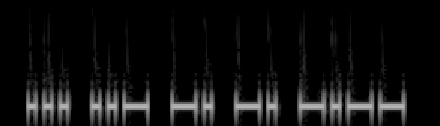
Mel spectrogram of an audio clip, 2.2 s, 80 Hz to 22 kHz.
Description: Morse code, heard as a keyed tone, about 36 wpm, 700 Hz. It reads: SUNNY
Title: Speed-Racing Common QSO Phrases - 30wpm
